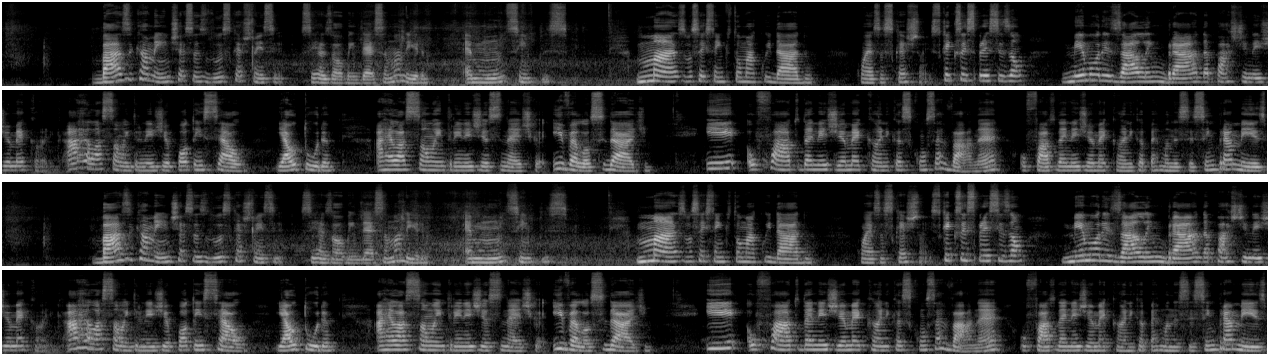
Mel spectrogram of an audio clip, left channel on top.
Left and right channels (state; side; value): normal; both; correlation 0.18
